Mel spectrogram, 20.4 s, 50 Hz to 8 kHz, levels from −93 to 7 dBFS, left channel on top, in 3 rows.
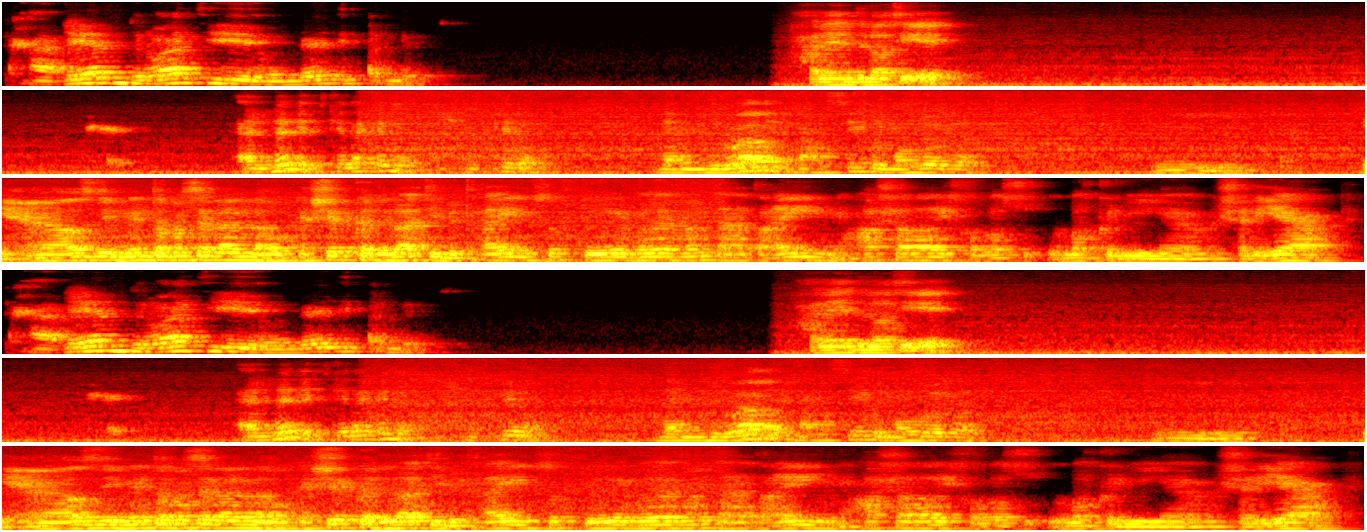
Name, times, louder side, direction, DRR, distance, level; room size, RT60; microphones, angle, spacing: voice 1, 0.0-2.0 7.2-7.4 8.0-9.5 10.1-11.7, left 1 dB, 80° left, -2 dB, 4.4 m, -20 dB
sound 1, 3.8-18.5, equal, 35° right, 2.3 m, -39 dB
voice 2, 3.9-4.7 10.5-10.7 12.5-13.3 13.6-20.3, equal, 50° left, -2 dB, 1.5 m, -17 dB
sound 2, 8.6-17.3, left 2 dB, 35° left, 2.3 m, -36 dB
9.0 x 8.5 x 2.7 m, 0.37 s
head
